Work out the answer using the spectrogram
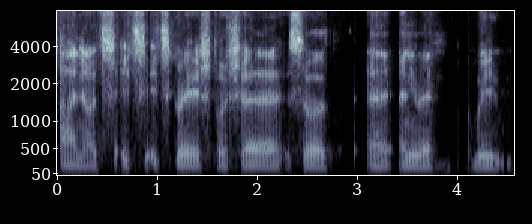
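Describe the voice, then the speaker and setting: An older man from Kerry with a lilting Irish accent, chatting anecdotally as an interview guest in a rambling, halting storyteller's way with homely comparisons. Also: low-pitched, completely flat delivery, a bit bright, clear, resonant tone, no room sound. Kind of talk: casual, anecdotal radio chat.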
